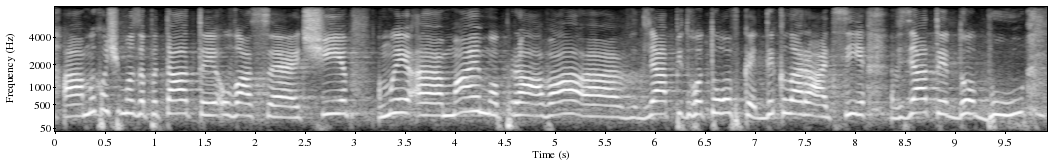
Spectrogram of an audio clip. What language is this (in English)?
Ukrainian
